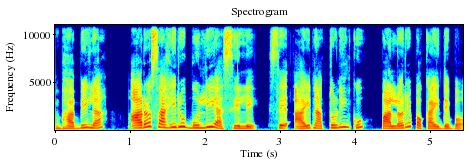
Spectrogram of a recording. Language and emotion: Odia, neutral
